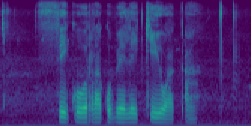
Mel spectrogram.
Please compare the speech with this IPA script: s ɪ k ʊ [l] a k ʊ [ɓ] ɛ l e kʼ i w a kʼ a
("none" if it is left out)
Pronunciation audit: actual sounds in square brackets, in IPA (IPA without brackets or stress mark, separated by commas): r, b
